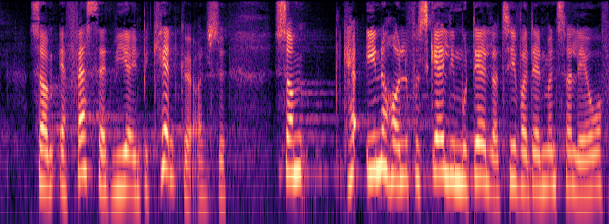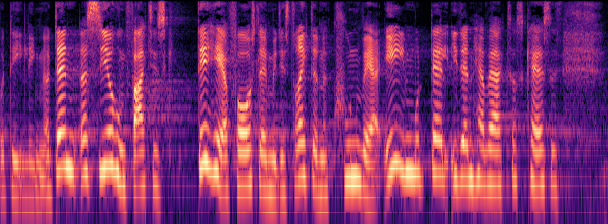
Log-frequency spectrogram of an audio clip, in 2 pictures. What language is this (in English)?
Danish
